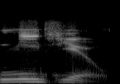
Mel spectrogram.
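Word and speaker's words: NiziU: How do you, is it, okay, it's supposed to be pronounced Needs You.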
